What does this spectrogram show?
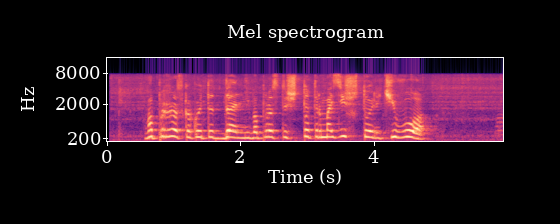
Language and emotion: Russian, angry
